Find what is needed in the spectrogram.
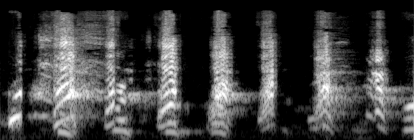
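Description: Women laughing in a quick run of short, rapid laughs, with "oh my" spoken through it.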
